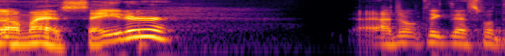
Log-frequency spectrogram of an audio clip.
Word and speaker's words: satyr: Is it satyr or is it satyr? It is actually pronounced satyr. Interesting.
